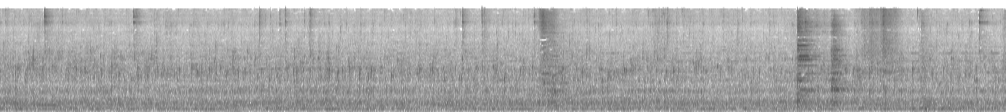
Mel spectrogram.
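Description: Fish curry with vegetables simmers and bubbles steadily in a pot after fried fish goes in, a continuous soft boiling texture with a couple of brief louder splashes near the end.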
